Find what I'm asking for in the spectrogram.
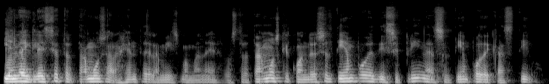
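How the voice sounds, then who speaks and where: A man preaching a sermon as a pastor, telling stories in a lively way and slipping into English phrases now and then. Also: mid-range voice, fast talker, creaky.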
